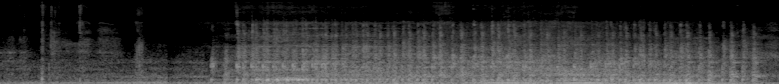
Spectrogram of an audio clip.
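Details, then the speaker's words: Land Rover with a Detroit locker, disengaging as the lifted wheel is turned off the ground: steady clicking about four per second over a low rumble, which is normal locker ratcheting. "anyone ever wondered what a Detroit locker sounds like when it's disengaging."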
